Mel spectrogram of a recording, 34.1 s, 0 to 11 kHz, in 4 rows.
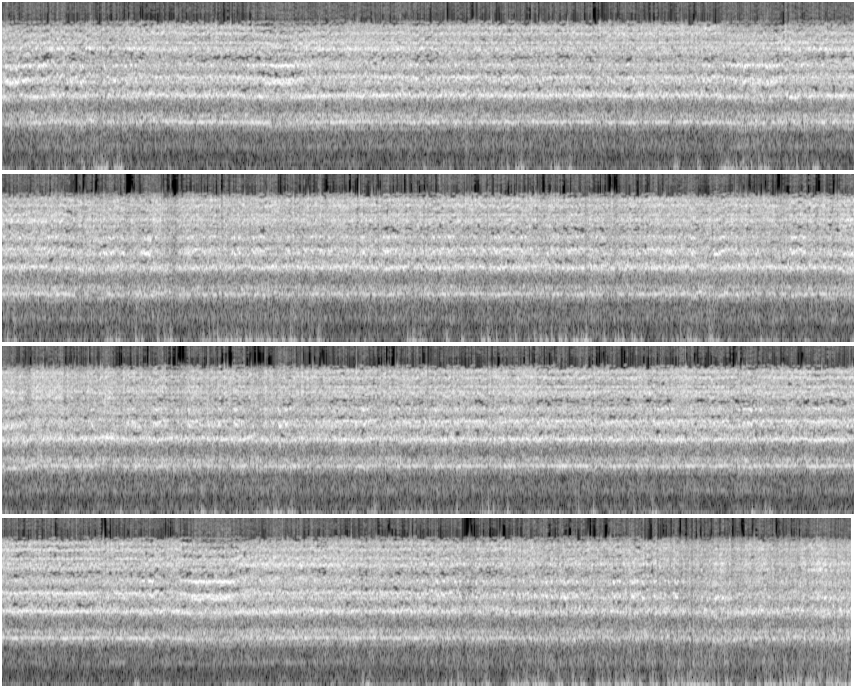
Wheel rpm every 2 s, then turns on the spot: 230, 230, 230, 230, 230, 230, 230, 230, 230, 230, 230, 230, 230, 230, 230, 240, 230.
none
